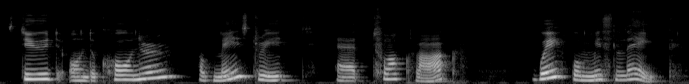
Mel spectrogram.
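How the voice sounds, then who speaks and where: A woman reading a children's story aloud in an expressive, deliberate way, phrasing it dramatically for young listeners. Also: mid-range voice, lo-fi sound. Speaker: storybook reader.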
